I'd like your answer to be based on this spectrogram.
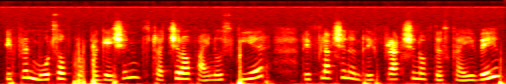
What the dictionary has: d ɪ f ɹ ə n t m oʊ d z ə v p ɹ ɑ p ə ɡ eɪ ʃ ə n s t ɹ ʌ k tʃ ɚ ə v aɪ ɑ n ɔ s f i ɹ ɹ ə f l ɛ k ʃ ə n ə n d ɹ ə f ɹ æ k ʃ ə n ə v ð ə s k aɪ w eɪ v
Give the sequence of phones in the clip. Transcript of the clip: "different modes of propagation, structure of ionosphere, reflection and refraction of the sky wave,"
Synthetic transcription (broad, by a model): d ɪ f ɹ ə n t m oʊ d s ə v p ɹ ɑ p ə ɡ eɪ ʃ ə n s t ɹ ʌ k tʃ ɚ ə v aɪ n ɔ s p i ɹ ɹ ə f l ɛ k ʃ ə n ə n d ɹ ə f ɹ æ k ʃ ə n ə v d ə s k aɪ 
